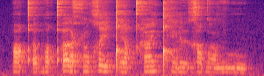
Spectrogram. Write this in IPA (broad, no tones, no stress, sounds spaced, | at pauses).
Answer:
ɑ qʼ ɯ b o qʼ ɯ ħ ũ χ e ǃ e qʰ ẽ ǃʰ ẽ ɾ ø x ɯ dˤ õ v u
